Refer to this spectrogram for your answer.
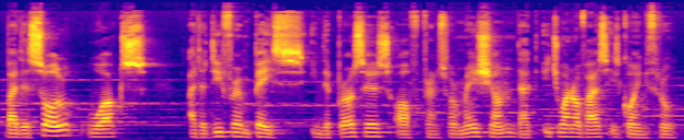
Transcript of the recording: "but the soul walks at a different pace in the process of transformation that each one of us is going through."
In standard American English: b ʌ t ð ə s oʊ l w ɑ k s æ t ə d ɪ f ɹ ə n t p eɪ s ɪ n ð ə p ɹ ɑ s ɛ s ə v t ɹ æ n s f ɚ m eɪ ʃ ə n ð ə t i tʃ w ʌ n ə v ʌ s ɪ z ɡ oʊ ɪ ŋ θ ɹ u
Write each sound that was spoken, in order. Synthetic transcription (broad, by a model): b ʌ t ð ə s oʊ l w ɑ k s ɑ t ə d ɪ f ɹ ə n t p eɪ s ɪ n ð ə p ɹ ɑ s ɛ s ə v t ɹ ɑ n s f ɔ m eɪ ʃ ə n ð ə t i tʃ w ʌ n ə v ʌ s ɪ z ɡ oʊ ɪ ŋ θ ɹ u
